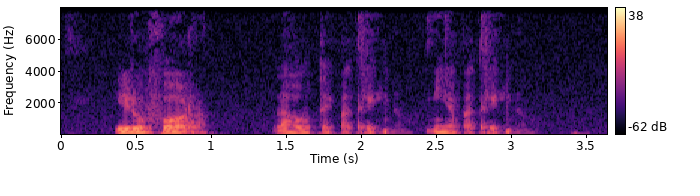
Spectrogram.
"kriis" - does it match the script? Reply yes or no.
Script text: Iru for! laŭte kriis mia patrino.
no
